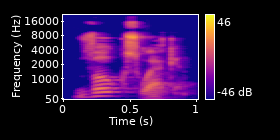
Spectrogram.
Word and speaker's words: Volkswagen: Pronunciation. Volkswagen. Vv. Vibration with your teeth. VV O V C-V WW open sound W vokesw awk swag Swag. Volkswagen. Volkswagen. Volkswagen. Stress on the first syllable. Volkswagen.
